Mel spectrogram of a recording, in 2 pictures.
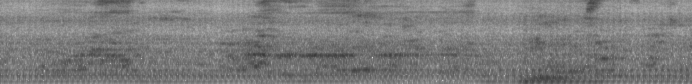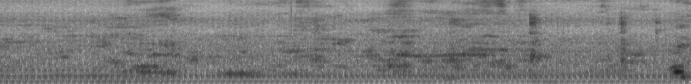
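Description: Mini excavator engine running steadily as the bucket works into brush and small trees, working harder and louder for a moment about four seconds in, with a few faint cracks.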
